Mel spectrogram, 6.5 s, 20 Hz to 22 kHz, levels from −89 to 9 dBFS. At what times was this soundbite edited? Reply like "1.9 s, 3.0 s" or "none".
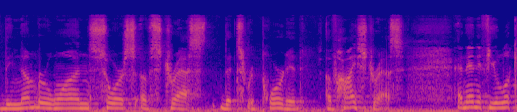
none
